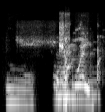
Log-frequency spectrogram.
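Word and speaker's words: שמואל: Donc ici, le Sheva, il est muet. Shmuel. Shmuel. Le Sheva, là, il est voisé, parce que c'est Shiméon. Shiméon, tandis qu'ici, c'est Shmuel. Vous voyez la différence?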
